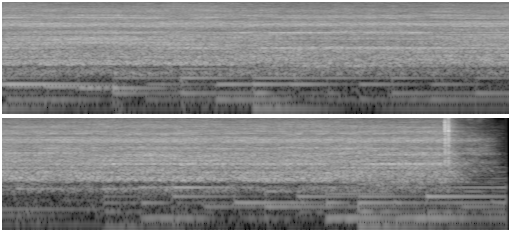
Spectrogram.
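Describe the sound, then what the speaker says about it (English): A heat gun blows a steady, loud whooshing roar while melting wax on a shoe being mirror-shined. It runs continuously for about nine seconds, then cuts off with a sharp click near the end. "I have the heat gun right here. You're just gonna add heat."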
